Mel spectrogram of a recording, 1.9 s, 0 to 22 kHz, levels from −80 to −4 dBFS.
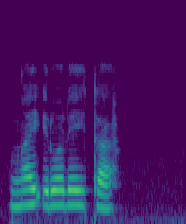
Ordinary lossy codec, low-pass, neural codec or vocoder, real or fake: none; none; none; real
